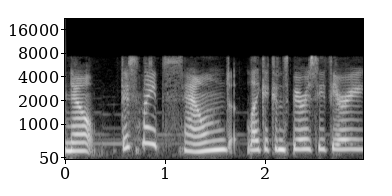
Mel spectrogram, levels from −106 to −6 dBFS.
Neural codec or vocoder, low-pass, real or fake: none; 7.2 kHz; real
